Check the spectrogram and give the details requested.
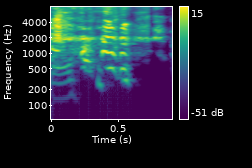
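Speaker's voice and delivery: bright burst of laughter. Real, not acted. Laughing at herself while recalling her readathon vlog. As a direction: laugh at her own binge-reading.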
